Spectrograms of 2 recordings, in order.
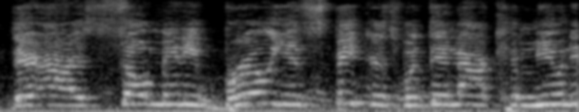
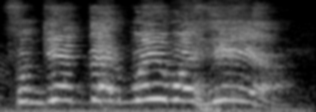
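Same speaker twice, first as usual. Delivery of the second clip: rally speech; 3 semitones higher than usual. Acted. Spoken word rally poem, shouted.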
